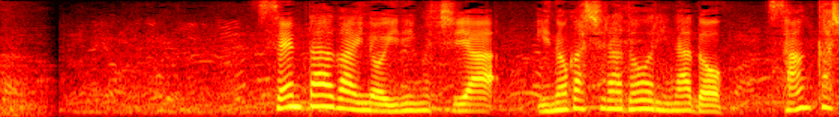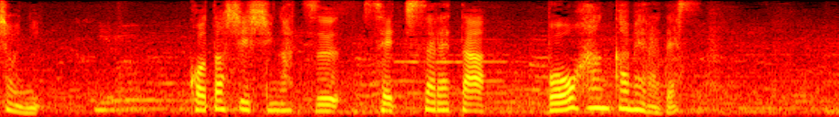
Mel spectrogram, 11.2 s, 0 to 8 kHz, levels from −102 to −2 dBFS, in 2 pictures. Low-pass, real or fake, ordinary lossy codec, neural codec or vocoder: none; real; none; none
